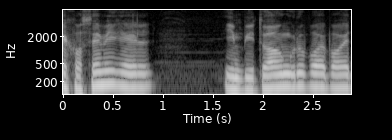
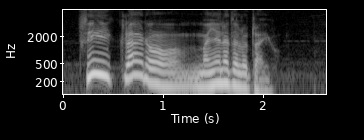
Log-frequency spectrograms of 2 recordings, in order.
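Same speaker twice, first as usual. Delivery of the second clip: put-on high, slow, cocky, dismissive teenager voice. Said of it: "como un adolescente así medio sobrado".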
